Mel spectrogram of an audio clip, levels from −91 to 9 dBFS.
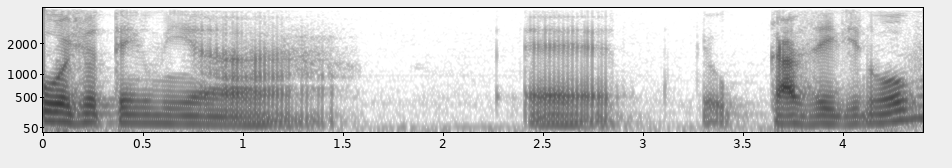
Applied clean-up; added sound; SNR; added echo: none; none; none; none.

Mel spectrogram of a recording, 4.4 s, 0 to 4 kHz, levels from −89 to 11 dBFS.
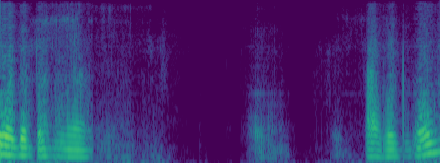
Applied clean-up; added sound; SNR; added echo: neural separator model SepFormer WHAMR!.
